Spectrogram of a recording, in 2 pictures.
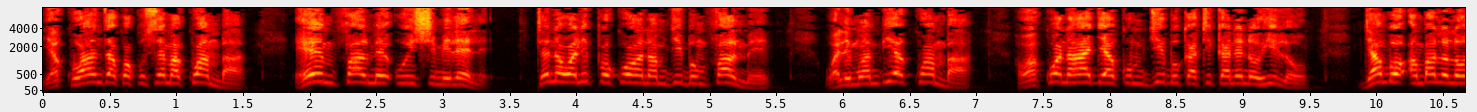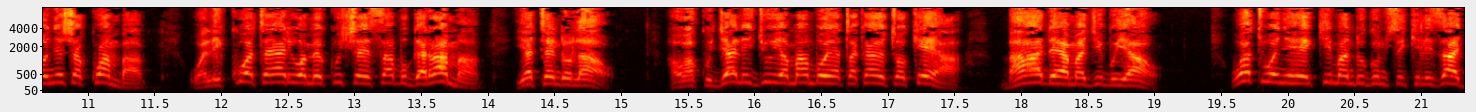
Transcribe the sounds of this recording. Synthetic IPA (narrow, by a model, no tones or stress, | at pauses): jakuanzakwakusɛmakwamba̰ | ɛm̩falmɛʔuiʃimilɛlɛ̰ | tɛnawalipɔkuwawanam̩ʄiɓum̩falmɛ̰ | wʔa̰limwambiakwamba̰ | ha̰wakuwanahaʄajakum̩ʄiɓukatikanɛnɔhilɔ̰ | ʄambɔʔambalɔlɔːɲɛʃakwamba̰ | wa̰likuwatajaɾiwamɛkwiʃahɛsaɓuɣaɾama̰ | jatɛndɔlaɔ̰ | hawakuʄaliʄuːjamambɔjatakajɔtɔkɛa̰ | ɓaːɗajamaʄiɓujaɔ̰ | watuwɛɲɛhɛkimanduɡum̩sikilizaʄi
